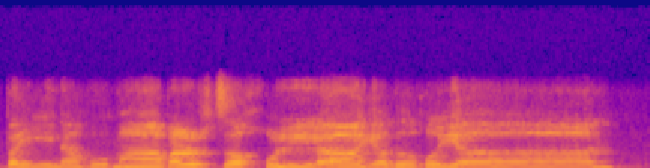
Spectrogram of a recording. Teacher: زائے کو سیٹی کی آواز کے ساتھ ادا کرنا ہے ، خو کو پر پڑھتے ہوئے ادغام بلا غنہ کرنا ہے، · غین کو پر پڑھیں گے کسرہ کے ساتھ باریک آواز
